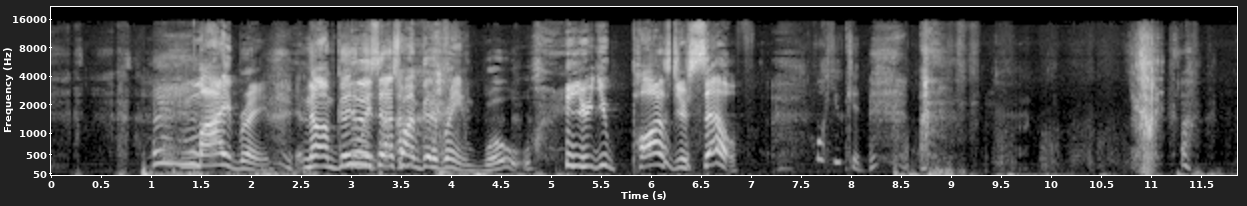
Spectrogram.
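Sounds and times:
speech: 1.0 - 7.0, 7.7 - 8.8, 11.3 - 11.5
person imitating pig snorts: 10.8 - 11.6.

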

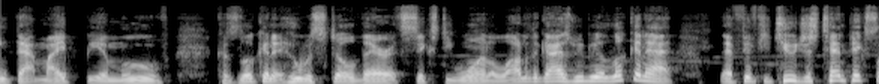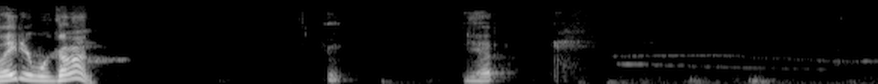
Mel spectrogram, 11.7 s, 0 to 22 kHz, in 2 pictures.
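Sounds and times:
speech: 0.0 - 6.6, 9.0 - 9.3
ambulance siren wailing: 1.7 - 6.8, 9.9 - 11.7.

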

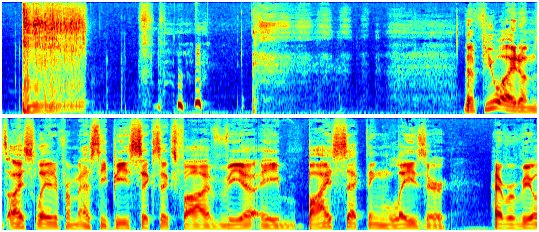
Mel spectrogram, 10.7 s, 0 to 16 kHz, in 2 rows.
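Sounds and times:
long loud buzzing fart: 0.1 - 1.0
speech: 4.6 - 10.6.

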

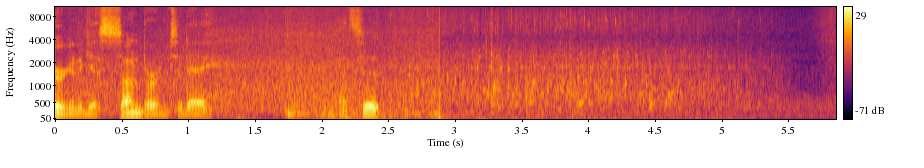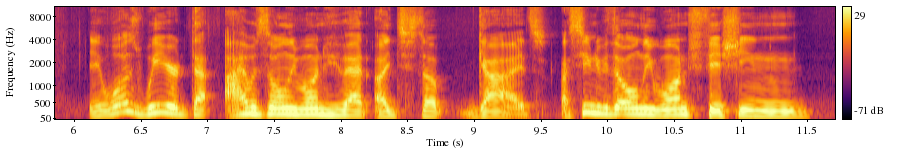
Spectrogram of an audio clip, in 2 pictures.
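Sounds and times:
speech: 0.0 - 2.7, 6.1 - 11.6
river water rushing and gurgling: 1.2 - 5.5.

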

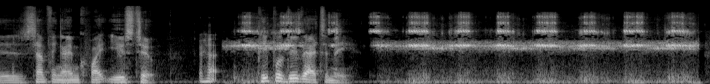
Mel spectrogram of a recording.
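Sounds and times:
speech: 0.0 - 3.9
crickets chirping: 2.2 - 7.0.

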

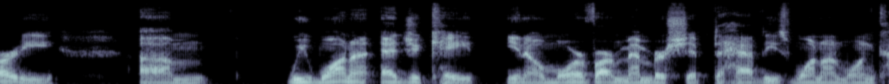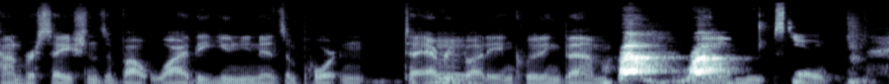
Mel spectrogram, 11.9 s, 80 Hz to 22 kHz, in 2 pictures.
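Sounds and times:
speech: 0.0 - 11.8
dog bark: 10.0 - 10.9.

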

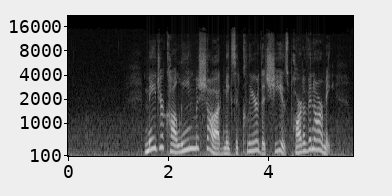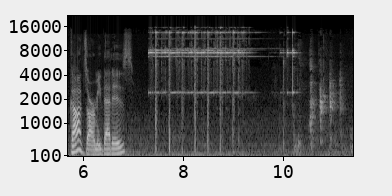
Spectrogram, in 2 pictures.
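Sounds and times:
speech: 1.5 - 7.0
hand bell ringing for charity donations: 7.3 - 10.5.

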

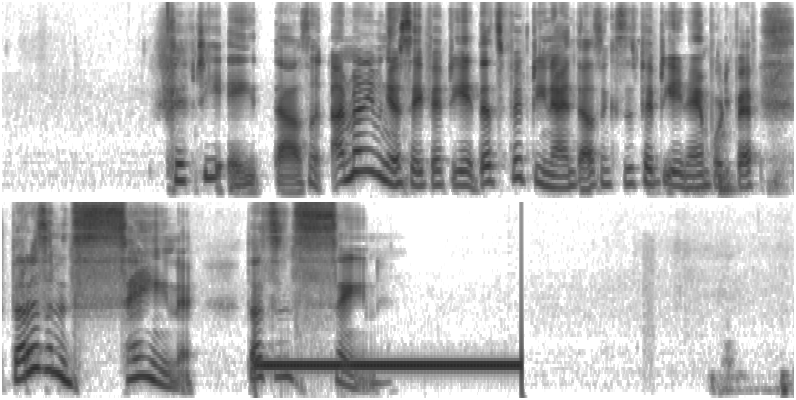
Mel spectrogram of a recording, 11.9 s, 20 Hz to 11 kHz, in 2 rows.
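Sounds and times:
speech: 1.2 - 8.8
phone dial tone after a dropped call: 7.9 - 9.9.

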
